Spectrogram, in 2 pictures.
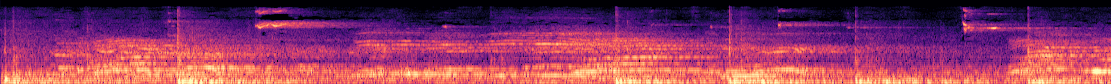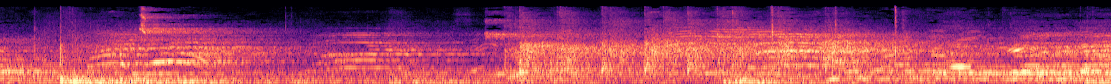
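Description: Young girls shout and call out across the court.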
